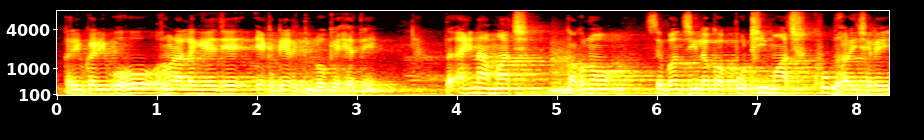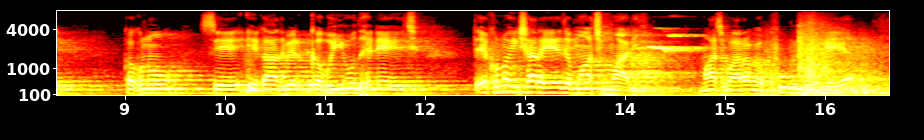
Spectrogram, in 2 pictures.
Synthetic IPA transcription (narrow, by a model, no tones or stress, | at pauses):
kəɾibkəɾiboɦoɦəmɾaləɡjɛd͡ʒeːkɖeɖ̤kilokeɦet̪ɛ̰ | t̪əʔəɦinamãt͡ʃʰkəkʰnosebənt͡ʃiləkɔpoʈʰimãt͡ʃʰkʰubd̪ʱəɾɛt͡ʃʰəli | kəkʰnoseekad̪ʱbʱeɾkəbjod̪ʱəneət͡ʃʰ | t̪əəkʰnoikt͡ʃʰaɾəɦjɛd͡ʒemãt͡ʃʰmaɾijɛ̰mãt͡ʃʰmaɾəmekʰubmiɾəɡəjɛ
